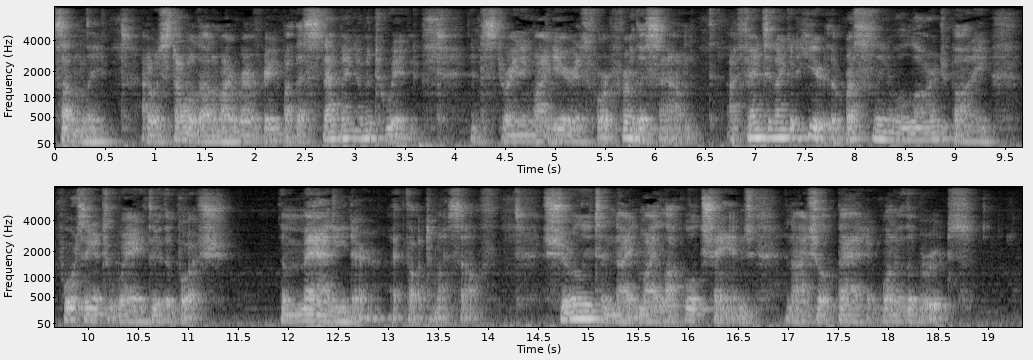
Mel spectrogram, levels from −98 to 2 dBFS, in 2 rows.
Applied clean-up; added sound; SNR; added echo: none; none; none; reverberation time 0.3 s.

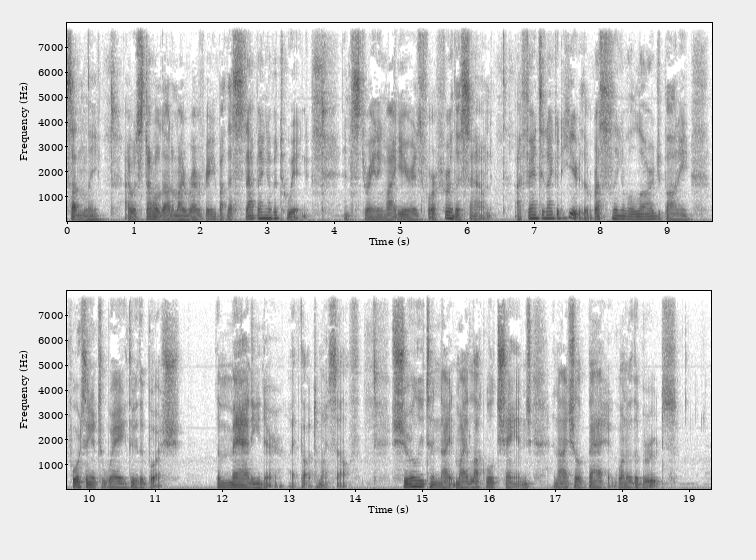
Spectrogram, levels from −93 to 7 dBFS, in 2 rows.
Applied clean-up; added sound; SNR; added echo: none; none; none; none.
